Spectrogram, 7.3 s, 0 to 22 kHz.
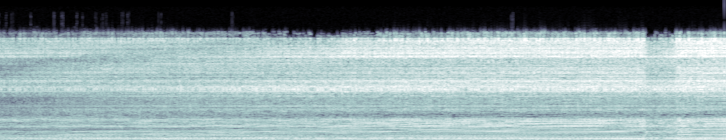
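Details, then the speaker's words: Bissell 3-in-1 vacuum foot brush roll motor (RS-380SH-19156RBPY, 18 V) run on a variable supply: thin wavering whine that steps down and roughens as it cuts out, with a burning-electronics smell; factory misground brushes, owner also suspects worn bearings from belt tension. "hear that it's wanting to cut out now there it goes you can always tell when it cuts out and then you get this big old whiff of burning Electronics"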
